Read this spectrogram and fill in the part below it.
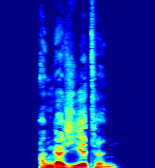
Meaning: inflection of engagieren: 1. first/third-person plural preterite 2. first/third-person plural subjunctive II
- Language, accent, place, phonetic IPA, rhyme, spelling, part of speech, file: German, Germany, Berlin, [ɑ̃ɡaˈʒiːɐ̯tn̩], -iːɐ̯tn̩, engagierten, adjective / verb, De-engagierten.ogg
